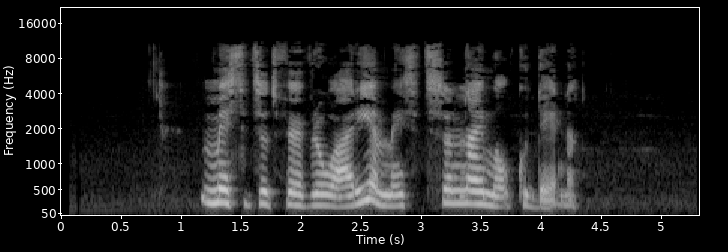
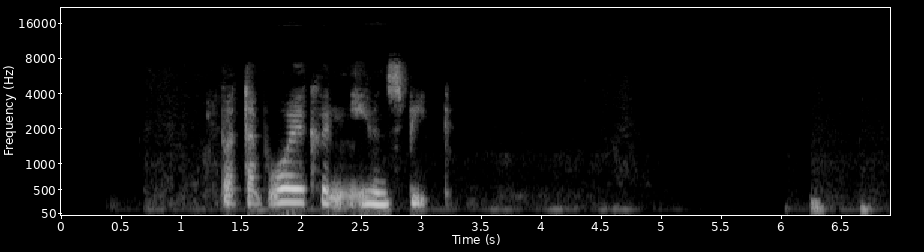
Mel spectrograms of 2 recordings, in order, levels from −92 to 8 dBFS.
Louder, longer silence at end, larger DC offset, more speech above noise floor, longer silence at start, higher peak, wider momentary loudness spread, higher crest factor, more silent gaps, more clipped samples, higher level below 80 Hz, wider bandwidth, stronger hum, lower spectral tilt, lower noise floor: about the same, -22 LUFS vs -22 LUFS; first, 1.05 s vs 0.2 s; neither; second, 44 dB vs over 68 dB; second, 1.15 s vs 1.35 s; about the same, -6 dBFS vs -8 dBFS; second, 9 LU vs 27 LU; about the same, 18 dB vs 20 dB; second, none vs 5.76-6.02 s; neither; second, -78 dBFS vs -72 dBFS; first, 11 kHz vs 7.6 kHz; neither; second, -4 dB/octave vs -6 dB/octave; second, -66 dBFS vs under -90 dBFS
